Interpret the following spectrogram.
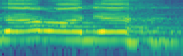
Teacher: گول تا کو وقف میں ہا ساکن سے بدل دیں گے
